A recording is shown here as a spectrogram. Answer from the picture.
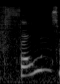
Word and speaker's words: phone: phone to record, but phone's a special word because it starts with a F sound, but it is actually spelled with a PH. So that's one of those special sound combinations that it doesn't look like an F, but it sounds like an F for phone.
